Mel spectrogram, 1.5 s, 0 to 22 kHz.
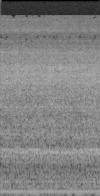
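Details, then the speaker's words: Beko smart inverter dishwasher on program 8 after freeing a drain pump stuck from months of non-use: a steady, constant low hum with no rattle or grinding; the drain pump now runs smoothly. "Now drain motor, you can hear the noise. Now drain motor is working."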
